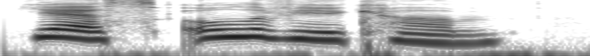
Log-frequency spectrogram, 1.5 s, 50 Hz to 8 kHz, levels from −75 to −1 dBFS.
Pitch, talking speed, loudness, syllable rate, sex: 230 Hz, 205 wpm, -18 LUFS, 4.3 syllables/s, female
